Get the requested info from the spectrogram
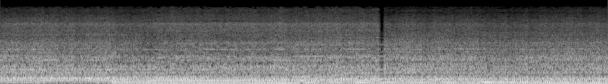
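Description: Farm tractor's diesel engine running steadily, its low rumble shifting in strength a few times.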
